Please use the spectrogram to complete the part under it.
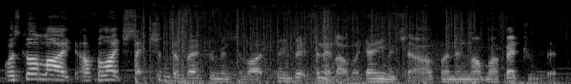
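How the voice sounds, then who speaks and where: A young man talking easily over a voice call. His delivery is relaxed and rambling, with plenty of "like". Game music plays clearly in the background. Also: mid-range voice, fairly quick. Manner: laid-back, rambling, fills with "like". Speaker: friend on voice chat. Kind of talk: casual chat.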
